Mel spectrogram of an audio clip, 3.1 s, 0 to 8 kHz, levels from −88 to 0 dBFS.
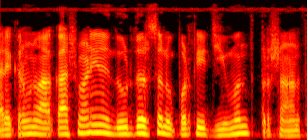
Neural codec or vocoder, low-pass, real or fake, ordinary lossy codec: vocoder, 22.05 kHz, 80 mel bands, Vocos; 7.2 kHz; fake; none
